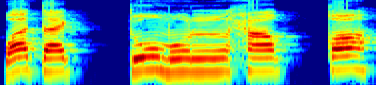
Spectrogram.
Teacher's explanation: تا کو کاف کے ساتھ ملانا ہے، تا اور کاف کو باریک کرنا ہے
